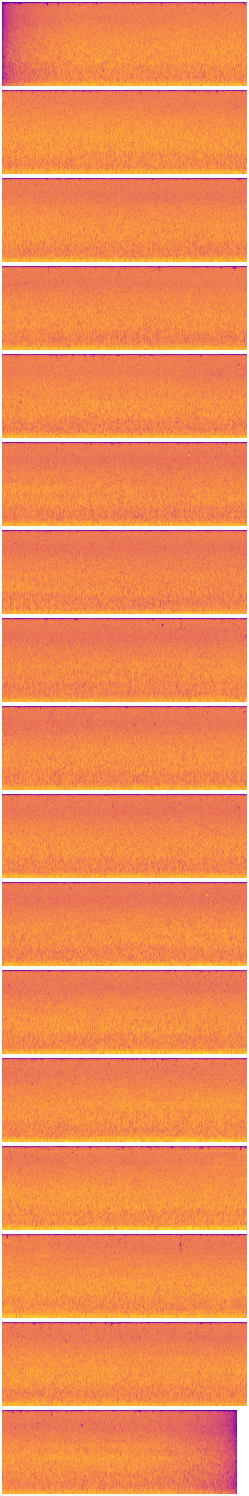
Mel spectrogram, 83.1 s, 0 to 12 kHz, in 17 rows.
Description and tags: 0283 Background traffic
Traffic from a road in the night.
20120608
traffic, korea, seoul, field-recording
